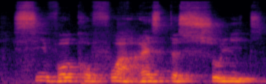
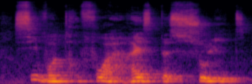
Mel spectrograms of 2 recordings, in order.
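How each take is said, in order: The two takes are said the same way.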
